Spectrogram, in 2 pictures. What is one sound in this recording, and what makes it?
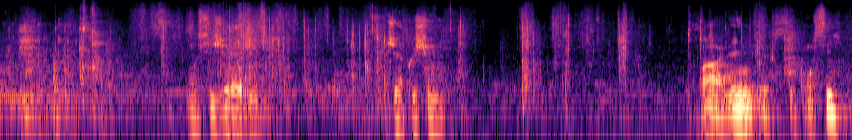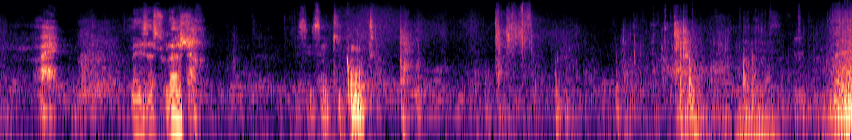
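A middle-aged man speaks firmly and with animation nearby.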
